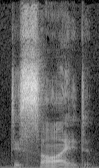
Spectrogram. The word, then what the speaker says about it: decide: So most two-syllable verbs have the stress on the last syllable. Present, export, decide, begin.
